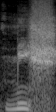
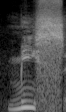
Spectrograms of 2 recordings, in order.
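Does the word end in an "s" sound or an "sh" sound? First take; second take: sh; s. First: The word ends with an sh sound. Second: The word ends with a plain s sound. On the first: This is the southern form. "and mish in the South" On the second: This is the northern form. "would tend to be pronounced mis in the North"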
